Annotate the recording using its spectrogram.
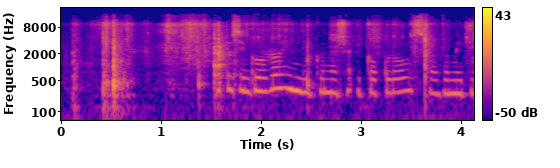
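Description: Plastic wrapping crinkles as it is pulled off a wallet.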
